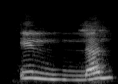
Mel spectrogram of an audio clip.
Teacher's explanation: There's a lam shaddad, you've got to press down on the lam shaddad, okay? You mustn't rush through it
